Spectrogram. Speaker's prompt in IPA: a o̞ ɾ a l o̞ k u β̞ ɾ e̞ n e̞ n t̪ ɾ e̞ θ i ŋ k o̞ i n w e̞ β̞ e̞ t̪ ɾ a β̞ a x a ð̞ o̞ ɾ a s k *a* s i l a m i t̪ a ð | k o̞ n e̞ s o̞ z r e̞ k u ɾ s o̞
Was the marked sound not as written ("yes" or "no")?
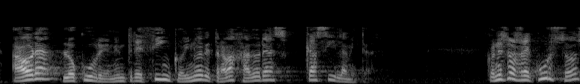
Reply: no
